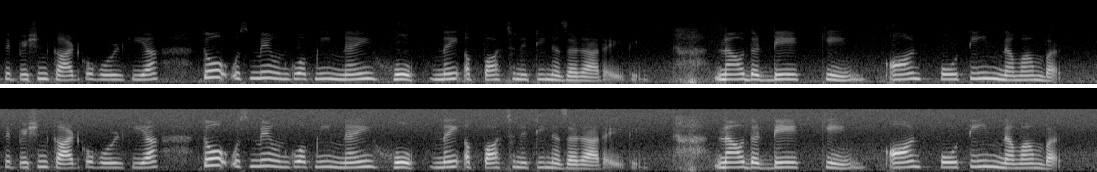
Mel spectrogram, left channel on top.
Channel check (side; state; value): right; noise; hiss, 14 dB below the sound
